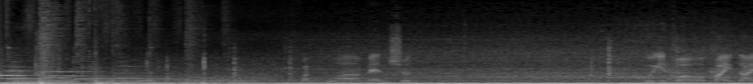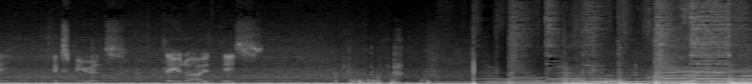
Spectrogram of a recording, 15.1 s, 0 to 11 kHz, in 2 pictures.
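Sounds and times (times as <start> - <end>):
background music: 0.0 - 2.8, 12.3 - 15.0
low outdoor rumble: 0.0 - 15.0.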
